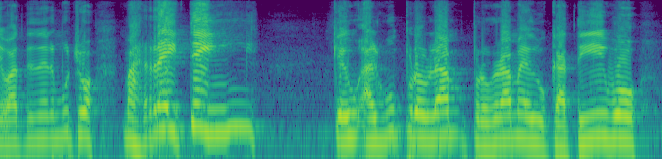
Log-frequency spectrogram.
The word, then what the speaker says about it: rating: Se escribe r a t i n g y se pronuncia rating. Acá le dicen rating. Bueno, rating con e y sin g.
